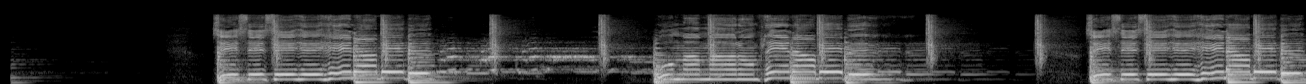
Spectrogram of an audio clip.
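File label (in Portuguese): birthday NEUTRO SINGULAR female, telemensagem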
